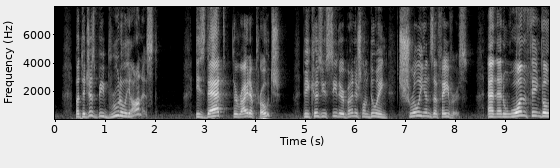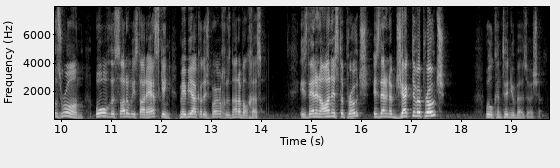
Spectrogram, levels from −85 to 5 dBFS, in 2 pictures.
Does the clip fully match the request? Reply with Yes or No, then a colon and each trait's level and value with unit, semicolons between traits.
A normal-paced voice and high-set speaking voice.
Yes: average, 165 wpm; high, 210 Hz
